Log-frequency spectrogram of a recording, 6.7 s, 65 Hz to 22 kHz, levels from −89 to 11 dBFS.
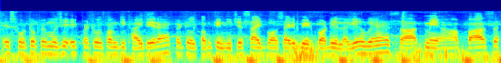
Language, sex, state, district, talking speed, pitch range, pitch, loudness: Hindi, male, Madhya Pradesh, Katni, 240 wpm, 135-150 Hz, 140 Hz, -16 LUFS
